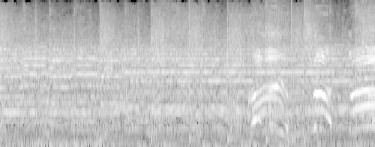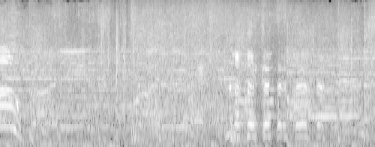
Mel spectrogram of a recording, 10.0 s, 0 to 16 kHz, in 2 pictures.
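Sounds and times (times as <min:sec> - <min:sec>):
background music: 0:00.0 - 0:10.0
person yelling: 0:03.3 - 0:05.4.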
